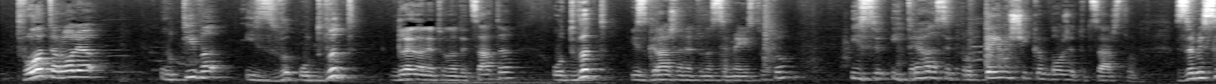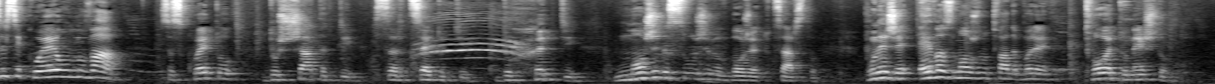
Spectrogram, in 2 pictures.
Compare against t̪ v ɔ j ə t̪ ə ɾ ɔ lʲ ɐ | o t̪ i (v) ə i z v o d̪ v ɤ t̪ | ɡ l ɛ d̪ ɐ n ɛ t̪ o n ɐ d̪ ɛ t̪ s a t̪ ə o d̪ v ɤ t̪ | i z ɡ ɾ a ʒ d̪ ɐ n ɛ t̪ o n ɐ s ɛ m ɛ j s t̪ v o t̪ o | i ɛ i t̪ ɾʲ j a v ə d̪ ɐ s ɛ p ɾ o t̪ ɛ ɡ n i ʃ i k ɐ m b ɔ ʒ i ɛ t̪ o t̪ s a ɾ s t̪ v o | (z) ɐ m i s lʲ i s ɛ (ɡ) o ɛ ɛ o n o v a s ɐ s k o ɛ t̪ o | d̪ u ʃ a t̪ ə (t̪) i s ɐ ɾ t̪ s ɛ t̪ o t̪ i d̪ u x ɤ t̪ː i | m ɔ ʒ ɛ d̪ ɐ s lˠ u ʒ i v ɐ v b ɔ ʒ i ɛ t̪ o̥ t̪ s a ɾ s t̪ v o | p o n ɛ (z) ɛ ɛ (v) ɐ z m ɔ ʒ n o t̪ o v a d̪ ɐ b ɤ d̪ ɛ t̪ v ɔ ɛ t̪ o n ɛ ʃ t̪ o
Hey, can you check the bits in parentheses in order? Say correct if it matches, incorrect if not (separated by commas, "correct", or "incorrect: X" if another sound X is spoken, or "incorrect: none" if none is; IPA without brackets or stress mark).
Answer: correct, correct, incorrect: k, correct, incorrect: ʒ, correct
